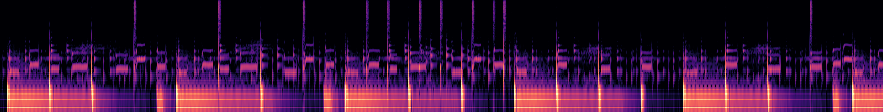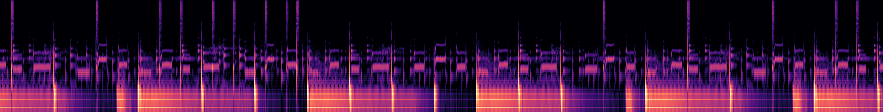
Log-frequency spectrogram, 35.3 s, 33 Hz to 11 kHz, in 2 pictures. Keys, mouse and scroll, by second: 1.8 click, 3.4 Tab, 5.8 click, 7.6 Tab, 9.2 click, 11.6 click, 16.1 click, 22.0 Tab, 23.2 click, 31.5 click.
